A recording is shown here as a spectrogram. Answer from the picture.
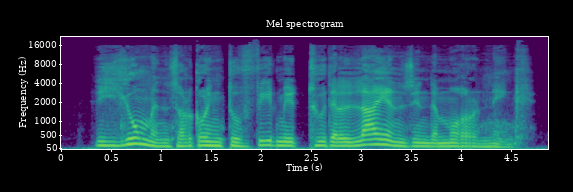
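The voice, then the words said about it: Whispered cat voice, Greek accent. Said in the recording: “the astonished cat whispered with a Greek accent.”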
